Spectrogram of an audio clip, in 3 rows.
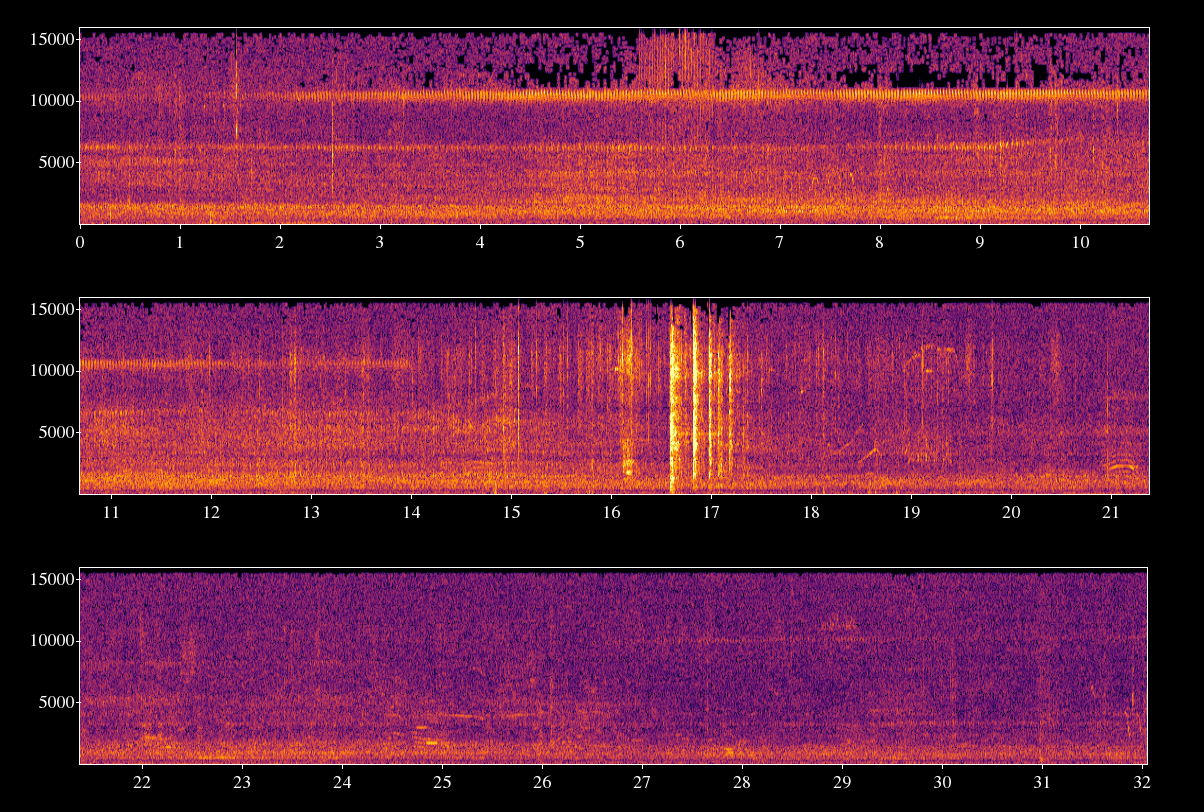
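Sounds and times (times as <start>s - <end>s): engine-like rumble: 0.0s - 32.0s
horse hooves knocking: 14.1s - 20.5s.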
